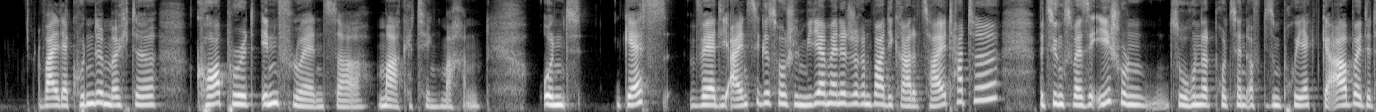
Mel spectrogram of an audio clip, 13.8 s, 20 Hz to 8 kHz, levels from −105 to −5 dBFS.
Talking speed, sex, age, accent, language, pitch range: 125 wpm, female, 20-39, German, German, 205-260 Hz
